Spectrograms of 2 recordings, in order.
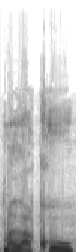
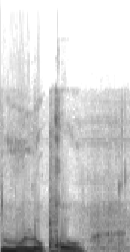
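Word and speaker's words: молоко: Wait, all the all the vowels are O. How come only one sounds o like the O m? Why? Why don't Russians pronounce it as Mokco? Why do they pronounce it as Malaco?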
